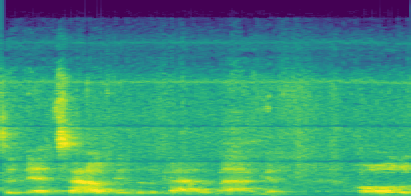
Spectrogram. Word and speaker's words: Potomac: I don't know why our visitors pronounce the name of our river Potomac. It's Patamac, that's how we call it.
